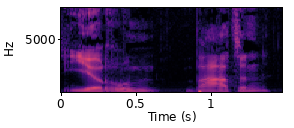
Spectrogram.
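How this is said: The name is said with a Dutch pronunciation.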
